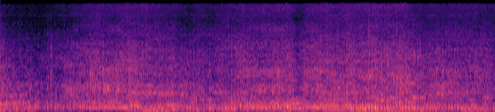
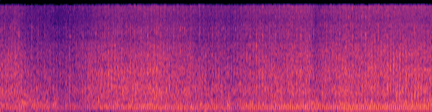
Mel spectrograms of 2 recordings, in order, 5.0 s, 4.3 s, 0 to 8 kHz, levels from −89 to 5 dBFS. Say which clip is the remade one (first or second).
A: first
